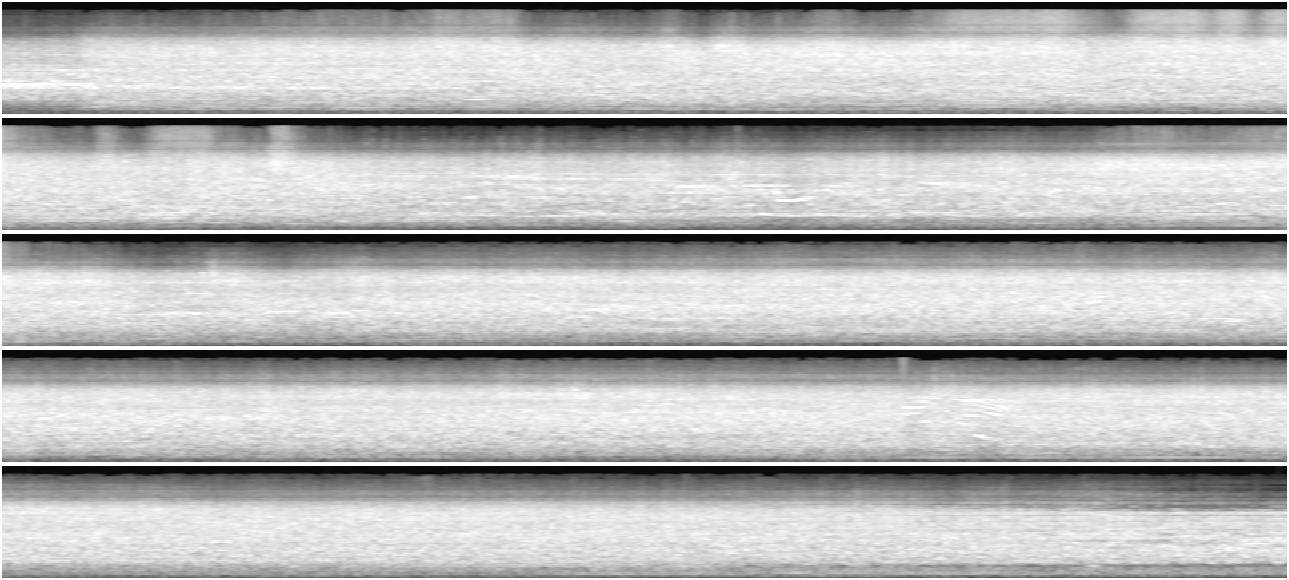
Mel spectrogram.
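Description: Monster truck engines running loud and steady across the arena, with crowd voices mixed in.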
